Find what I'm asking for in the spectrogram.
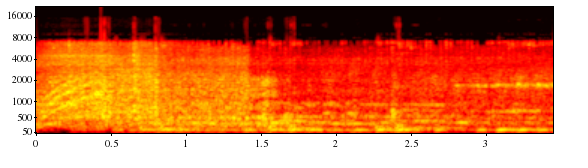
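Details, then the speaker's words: Restored Royal Enfield Bullet (diesel Bullet), electric self start: starter catches quickly, single settles into slow, steady thump without knocks or rattles; starts and runs healthily. "Next இந்த வண்டியை self போட்டு காட்டுறேன் பாருங்கள். இதையும் self போட்டு காட்டுறேன்."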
